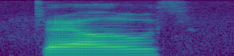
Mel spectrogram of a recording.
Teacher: Because when I touch No, when I'm saying the word cells, my tongue gets very close to the back of my teeth, but actually doesn't touch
